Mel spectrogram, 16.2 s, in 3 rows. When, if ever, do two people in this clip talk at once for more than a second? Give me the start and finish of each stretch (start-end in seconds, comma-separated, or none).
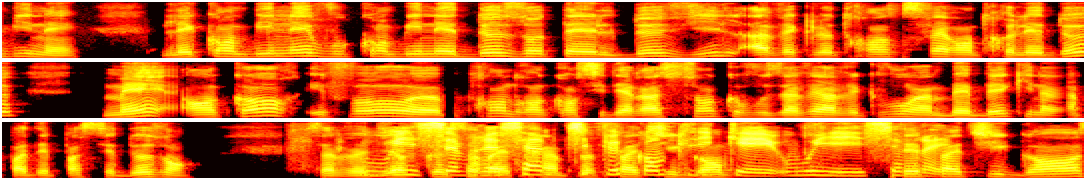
12.6-14.5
